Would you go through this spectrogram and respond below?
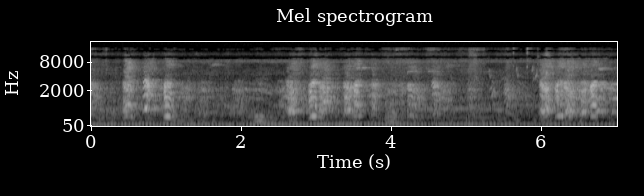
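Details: Short yelps and barks come in uneven clusters, some with rising whiny tones, as Max trains for the first time at a PORBI hunt gathering near Sungai Pingai; faint talk and a low hum persist.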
